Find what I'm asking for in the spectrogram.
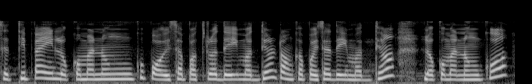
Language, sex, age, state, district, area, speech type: Odia, female, 18-30, Odisha, Puri, urban, spontaneous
